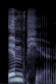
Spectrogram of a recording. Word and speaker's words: impugn: It's spelled I m p uug gn, but the g is silent, so it's pronounced just as impugn.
